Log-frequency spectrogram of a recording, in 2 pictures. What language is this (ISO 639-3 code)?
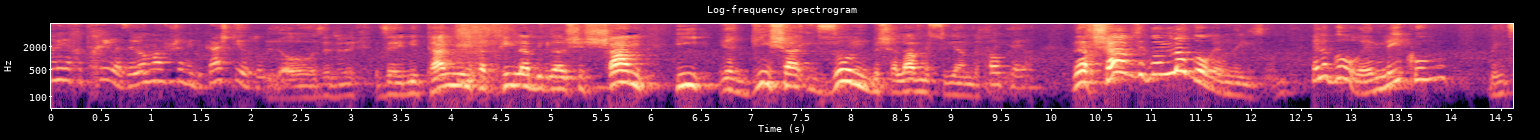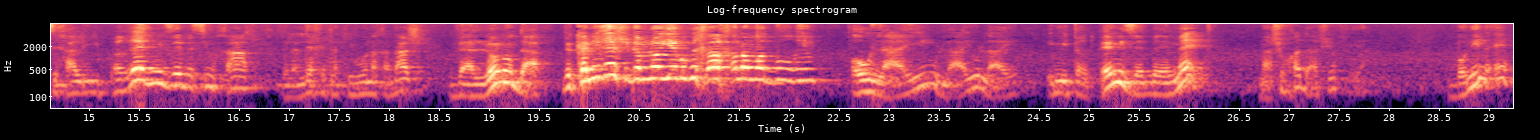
heb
